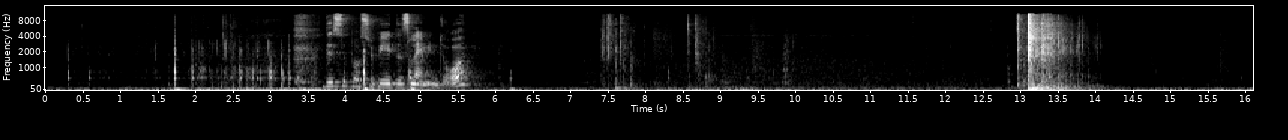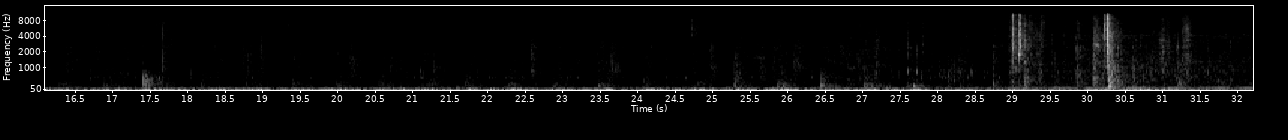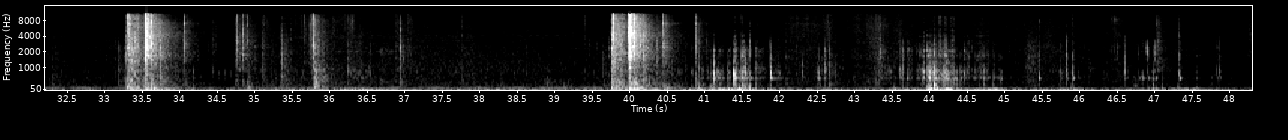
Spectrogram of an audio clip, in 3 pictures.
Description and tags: door slam
reverb, slam, door, melbourne, australia, victoria, foley, melbournepolytechnic, production, sound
